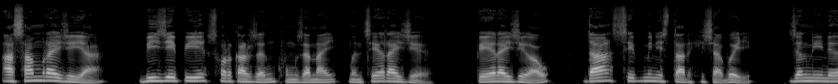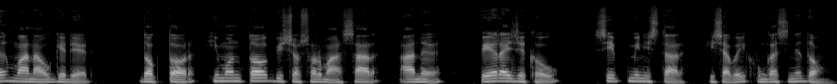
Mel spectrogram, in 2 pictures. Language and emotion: Bodo, neutral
